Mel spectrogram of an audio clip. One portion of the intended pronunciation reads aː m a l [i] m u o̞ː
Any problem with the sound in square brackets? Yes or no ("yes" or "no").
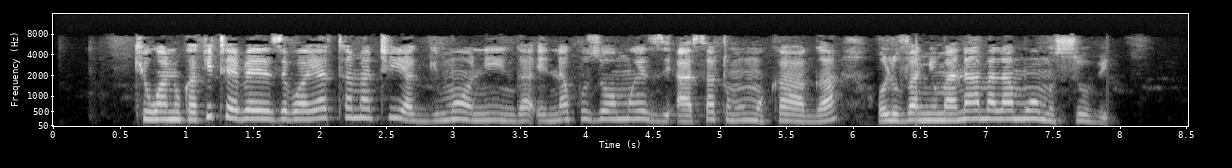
yes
